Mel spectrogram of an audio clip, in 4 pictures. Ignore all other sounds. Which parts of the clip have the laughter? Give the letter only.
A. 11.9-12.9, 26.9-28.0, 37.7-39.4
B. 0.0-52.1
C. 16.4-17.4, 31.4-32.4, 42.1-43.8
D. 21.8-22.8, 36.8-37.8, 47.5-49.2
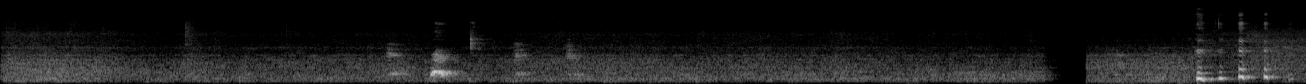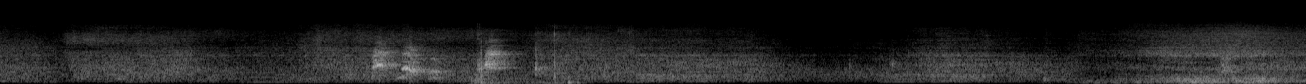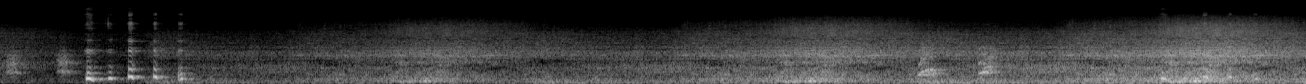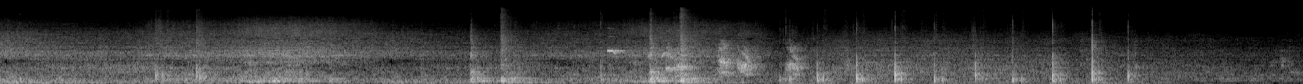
A.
